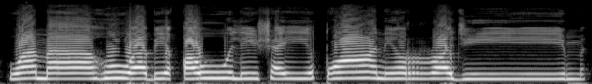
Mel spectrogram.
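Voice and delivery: drawn-out melodic tajweed chant; slow Quran recitation. Acted. A teacher reciting the verse for students, slow melodic chant. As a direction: recite the verse slowly with full elongations.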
